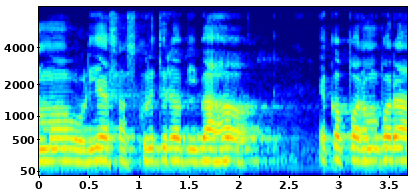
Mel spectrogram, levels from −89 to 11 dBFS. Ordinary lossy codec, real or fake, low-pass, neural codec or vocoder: none; real; 7.2 kHz; none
